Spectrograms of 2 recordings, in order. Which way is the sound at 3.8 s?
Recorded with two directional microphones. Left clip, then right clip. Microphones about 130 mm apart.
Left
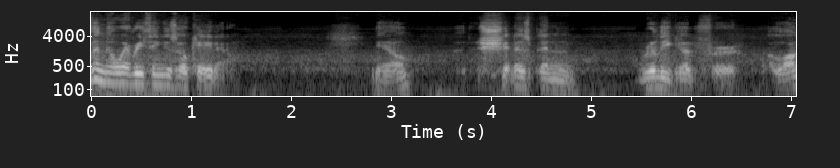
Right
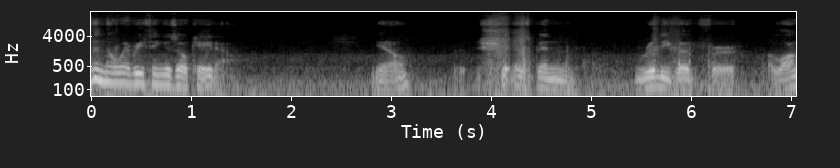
25° left (ahead or behind).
